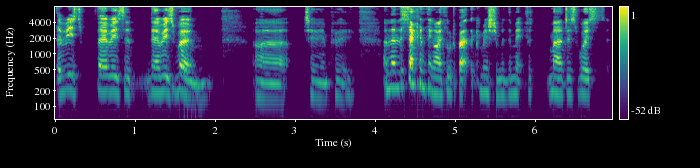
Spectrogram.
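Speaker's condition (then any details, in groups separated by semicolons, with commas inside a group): Deafness; analog hearing aids in childhood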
